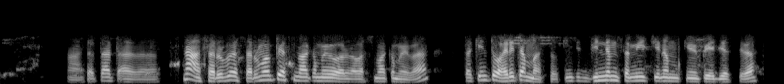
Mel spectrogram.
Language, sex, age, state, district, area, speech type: Sanskrit, male, 18-30, Karnataka, Mandya, rural, conversation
